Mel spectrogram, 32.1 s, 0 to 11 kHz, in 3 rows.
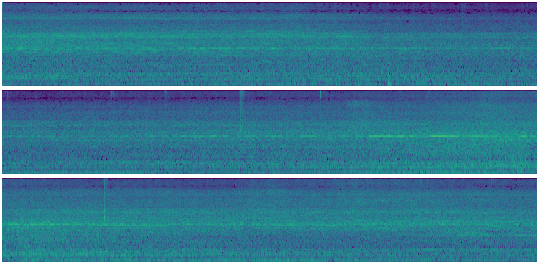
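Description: A ČD class 640 RegioPanter electric multiple unit standing at a platform, its fans and auxiliary machinery giving a steady hum with a whine that swells a little about two-thirds of the way through. One sharp click about eight seconds in.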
